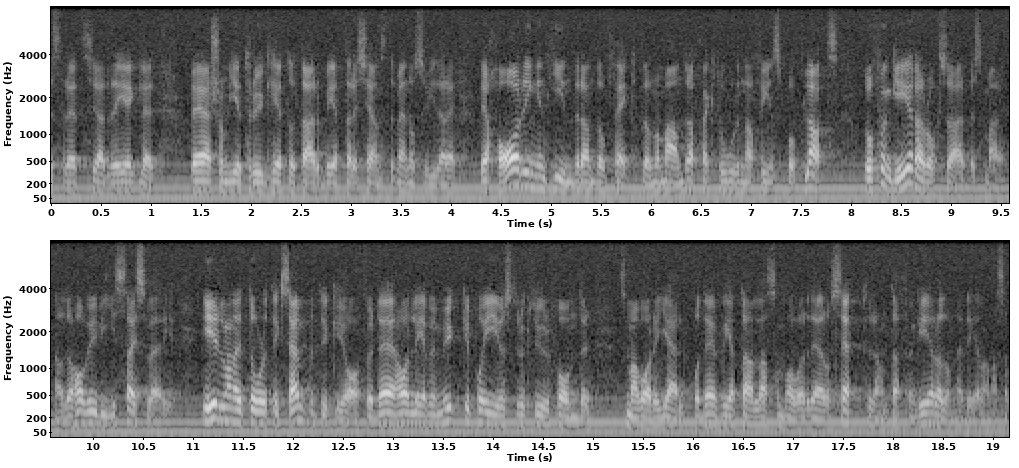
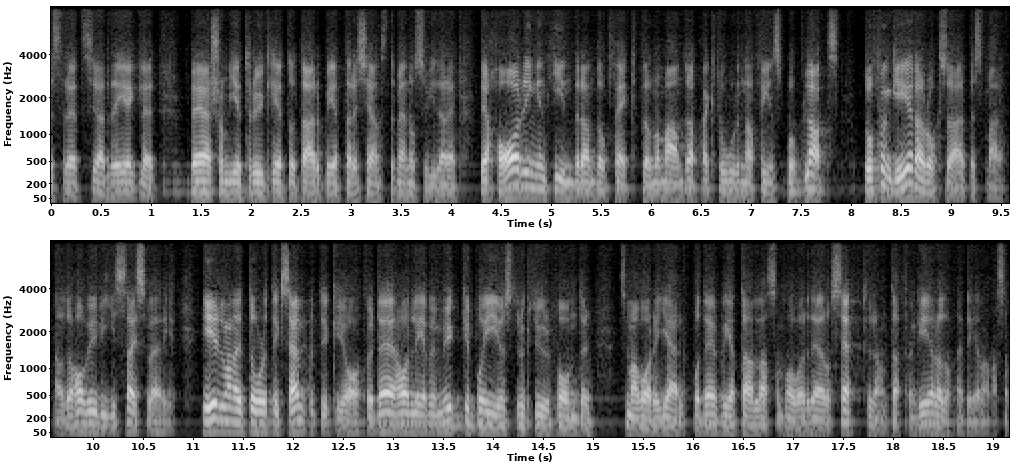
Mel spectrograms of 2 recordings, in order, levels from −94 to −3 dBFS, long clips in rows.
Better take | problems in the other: first | noise reduction (neural mask model RNNoise)

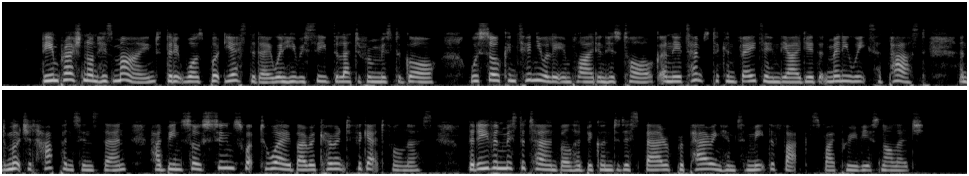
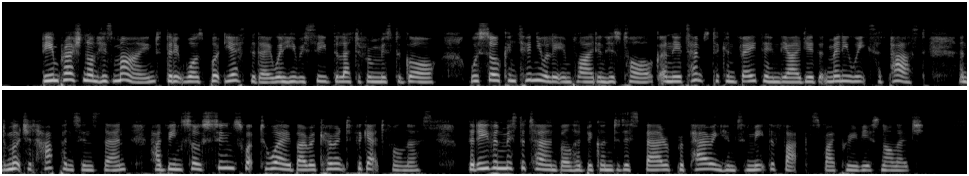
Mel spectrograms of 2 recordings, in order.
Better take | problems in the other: first | noise reduction (neural mask model Resemble Enhance denoiser)

